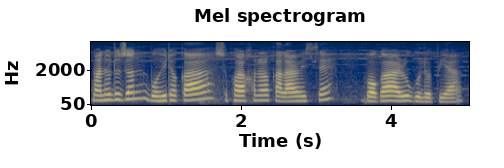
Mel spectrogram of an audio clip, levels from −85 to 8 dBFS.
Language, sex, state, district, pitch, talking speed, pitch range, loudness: Assamese, female, Assam, Sonitpur, 230 Hz, 130 wpm, 210-260 Hz, -17 LUFS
